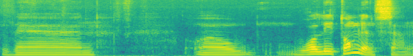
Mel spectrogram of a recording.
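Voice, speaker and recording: A man's medium-pitched voice, dark and mellow in tone, with a non-native accent. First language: not English. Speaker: board game reviewer. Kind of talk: game review. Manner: halting.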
